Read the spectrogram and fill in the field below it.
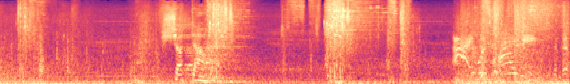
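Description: Magic spells whoosh and burst in a fast game battle.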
